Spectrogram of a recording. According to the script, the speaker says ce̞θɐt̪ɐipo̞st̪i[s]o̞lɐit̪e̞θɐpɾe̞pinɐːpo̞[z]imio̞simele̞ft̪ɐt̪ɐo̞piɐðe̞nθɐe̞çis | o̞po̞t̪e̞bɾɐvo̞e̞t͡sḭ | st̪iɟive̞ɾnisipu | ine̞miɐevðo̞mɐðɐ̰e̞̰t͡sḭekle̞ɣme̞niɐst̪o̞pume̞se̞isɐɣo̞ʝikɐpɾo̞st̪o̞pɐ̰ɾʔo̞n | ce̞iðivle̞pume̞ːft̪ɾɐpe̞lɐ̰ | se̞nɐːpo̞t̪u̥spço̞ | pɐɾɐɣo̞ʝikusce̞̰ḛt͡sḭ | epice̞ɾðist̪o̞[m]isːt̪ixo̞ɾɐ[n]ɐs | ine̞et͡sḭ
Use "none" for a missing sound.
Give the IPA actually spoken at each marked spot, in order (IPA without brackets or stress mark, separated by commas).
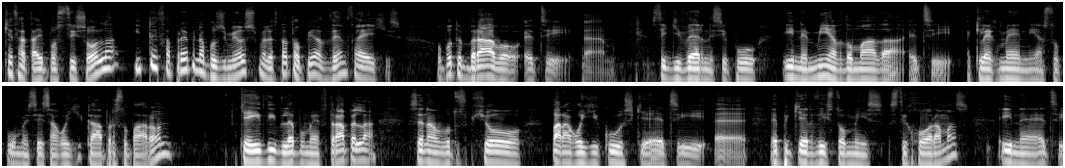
s, z, m, m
